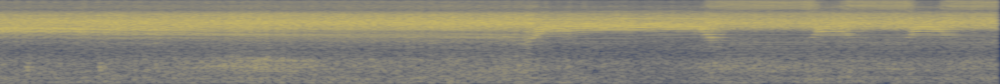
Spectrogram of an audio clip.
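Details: Robust cicada at Toyano-gata Park. A steady, piercing buzz holds for several seconds, then slides upward. It starts beating in quick pulses near the end.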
